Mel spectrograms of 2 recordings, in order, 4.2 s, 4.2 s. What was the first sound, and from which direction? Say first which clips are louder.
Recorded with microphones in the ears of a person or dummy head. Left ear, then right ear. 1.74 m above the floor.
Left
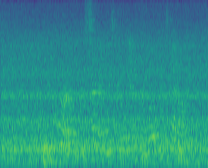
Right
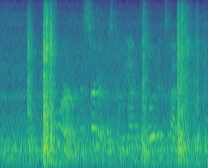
A woman speaking: left 1 dB; 80° right.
